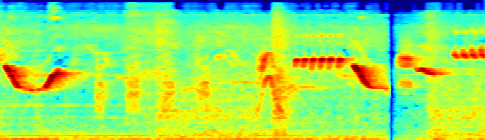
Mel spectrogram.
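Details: Short stretch of Asian pied starling song meant to stir other birds into singing: looping whistled slurs, a quick run of clipped repeated notes and a falling whistle, over a low background hum.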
